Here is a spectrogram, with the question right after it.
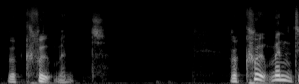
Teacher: often that t is dropped because it's just easier to say in normal everyday speech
